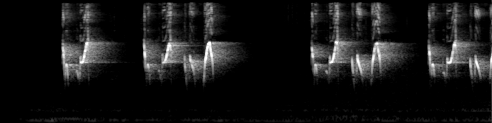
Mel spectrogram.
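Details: Crystal prinia calling a rival, four short bursts of rapid high chirping notes with sweeping loops, separated by pauses of about a second.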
